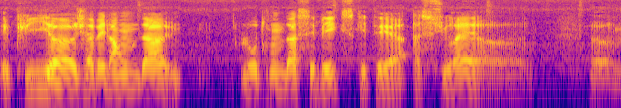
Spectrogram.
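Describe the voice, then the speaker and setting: Noticeable background noise sits behind a man with a very deep, low pitch. His pitch swings very widely at a moderate pace. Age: 60s. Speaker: vanlife vlogger. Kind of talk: casual rant to camera. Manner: animated; halting.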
